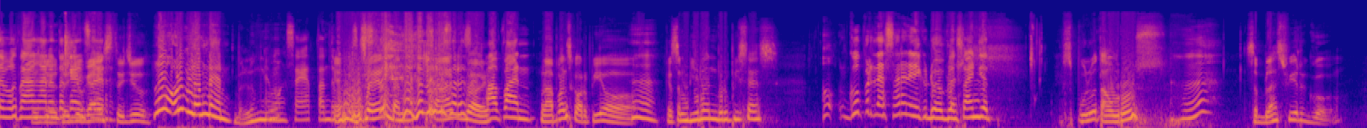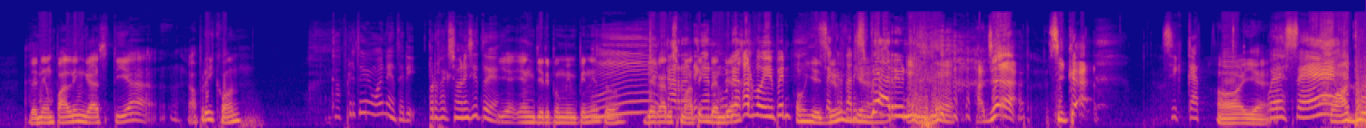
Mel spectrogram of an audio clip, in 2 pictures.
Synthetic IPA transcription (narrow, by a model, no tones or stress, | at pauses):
t̪abɔk̚t̪aaŋannut̪kd͡ʒuɡajst̪ud͡ʒulohlubəlʊmdanbəlʊmemaŋset̪ant̪emaŋseanɾɔjlapanlapanskɔrpiokəsəmbilanbəɾupisɛs | ɔɡuapərnasaɾanidikəduabəlaslaɲd͡ʒʊt̪̚ | sə̥pulut̪auɾʊsəɦəː | əbəlasfirɡo | danjaŋpalɪŋɡaʔsə̥t̪iakapɾikɔn | kapɾit̪ɔjaŋmanat̪adipərfɛksionɪs̬it̪ujaijajaŋd͡ʒadipəmimpɪnit̪udiakaɾɪsmat̪ɪkdandiaakanpəmimpɪnojad͡ʒat̪abaɾunɪhad͡ʒasikat̪̚ | sikat̪̚ɔijawesɛadʊ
